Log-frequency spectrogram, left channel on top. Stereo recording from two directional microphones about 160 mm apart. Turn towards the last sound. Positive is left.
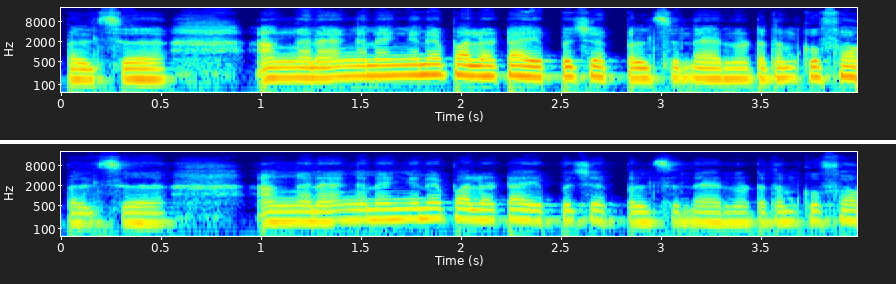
turn(degrees=30)  # may be behind; listen again after turning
